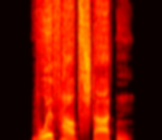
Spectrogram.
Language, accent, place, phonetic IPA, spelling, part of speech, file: German, Germany, Berlin, [ˈvoːlfaːɐ̯t͡sˌʃtaːtn̩], Wohlfahrtsstaaten, noun, De-Wohlfahrtsstaaten.ogg
- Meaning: plural of Wohlfahrtsstaat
